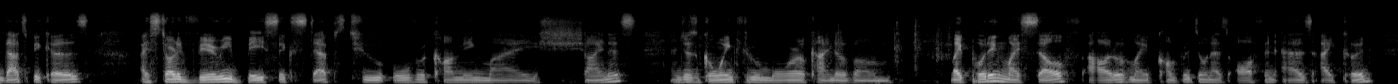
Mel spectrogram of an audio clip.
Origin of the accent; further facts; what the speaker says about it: Saudi Arabia; I grew up in Saudi Arabia, which is a very, very, very, very unique place.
